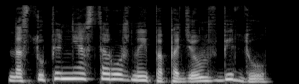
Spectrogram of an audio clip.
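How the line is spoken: Soft. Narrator (Russian): дракон добавил мягко

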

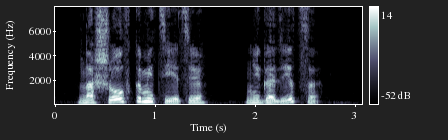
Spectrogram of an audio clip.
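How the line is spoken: Gloomy question. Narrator (Russian): мрачно спросил коллега

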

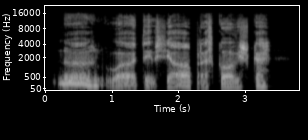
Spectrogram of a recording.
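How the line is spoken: Creaky old voice. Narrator (Russian): проскрипела подошедшая сзади Устинья

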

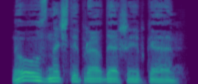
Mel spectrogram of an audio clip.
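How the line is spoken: Relieved exhale, group. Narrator (Russian): выдохнули начальники

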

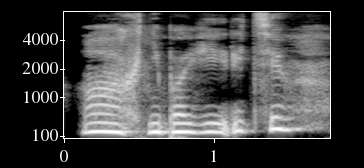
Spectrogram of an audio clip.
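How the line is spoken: Dejected sigh. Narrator (Russian): уныло вздохнула она

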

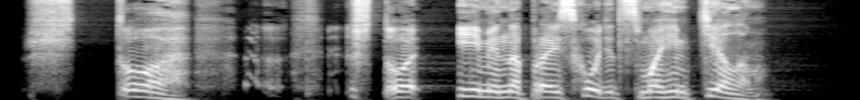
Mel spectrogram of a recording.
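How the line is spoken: Hoarse, struggling through a fit. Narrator (Russian): прохрипел, борясь с очередным приступом

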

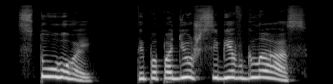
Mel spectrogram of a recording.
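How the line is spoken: Shout. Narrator (Russian): я закричала

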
